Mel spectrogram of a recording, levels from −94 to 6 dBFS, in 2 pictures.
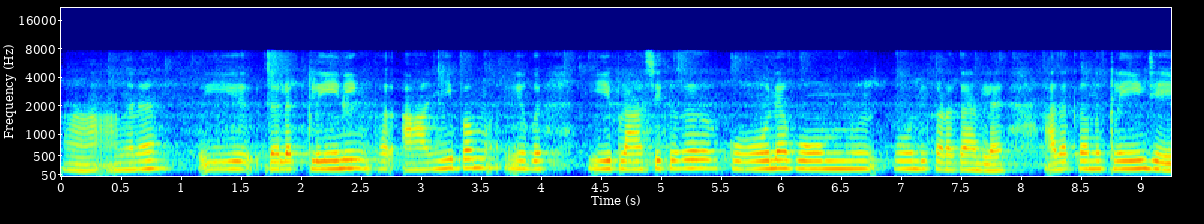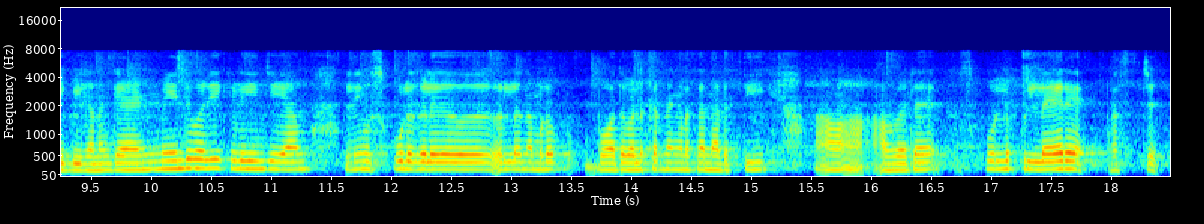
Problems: none marked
